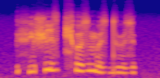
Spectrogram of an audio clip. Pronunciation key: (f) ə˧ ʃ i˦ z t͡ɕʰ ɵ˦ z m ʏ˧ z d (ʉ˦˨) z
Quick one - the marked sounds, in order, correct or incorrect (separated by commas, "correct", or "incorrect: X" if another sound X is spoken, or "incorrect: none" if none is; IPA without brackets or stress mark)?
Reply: incorrect: fʲ, incorrect: ʉ˧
